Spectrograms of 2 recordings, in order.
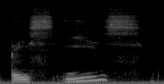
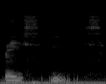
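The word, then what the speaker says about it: bases: Subspace w and again the plural of the word basis is base ease pronounced base ease long e so formal definition of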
